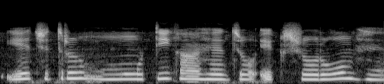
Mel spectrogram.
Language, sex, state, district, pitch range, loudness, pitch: Hindi, female, Chhattisgarh, Raigarh, 230-265 Hz, -15 LUFS, 240 Hz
